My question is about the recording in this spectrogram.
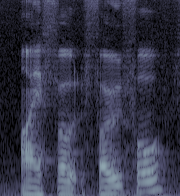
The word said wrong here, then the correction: Ejiofor: The guy that did 12 Years a Slave, the British one. – Never seen it. – The guy that was in... – Chiwetel Ejiofor. That dude.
